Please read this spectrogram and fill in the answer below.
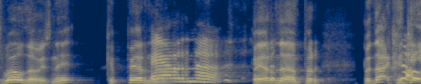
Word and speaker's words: perna: for leg, you have an extra letter. P-E-R-N-A. And then on this first syllable, you open the E, and Perna.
